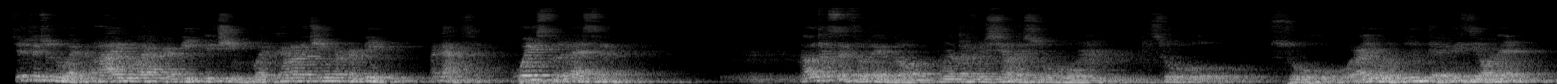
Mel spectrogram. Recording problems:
room echo; strong; dies away in 1.3 s
off-mic speech; far

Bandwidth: 14.5 kHz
